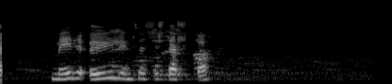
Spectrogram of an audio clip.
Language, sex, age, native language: Icelandic, male, 10, Icelandic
